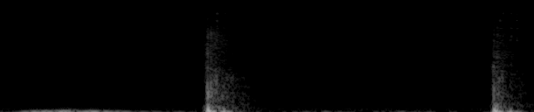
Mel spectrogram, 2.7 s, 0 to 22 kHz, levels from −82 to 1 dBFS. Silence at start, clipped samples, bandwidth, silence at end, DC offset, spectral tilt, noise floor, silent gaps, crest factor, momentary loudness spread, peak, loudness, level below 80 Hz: 0.1 s; under 0.1%; 14.5 kHz; 0.05 s; under 0.1%; -6 dB/octave; -74 dBFS; none; 24 dB; 18 LU; -22 dBFS; -47 LUFS; -50 dBFS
